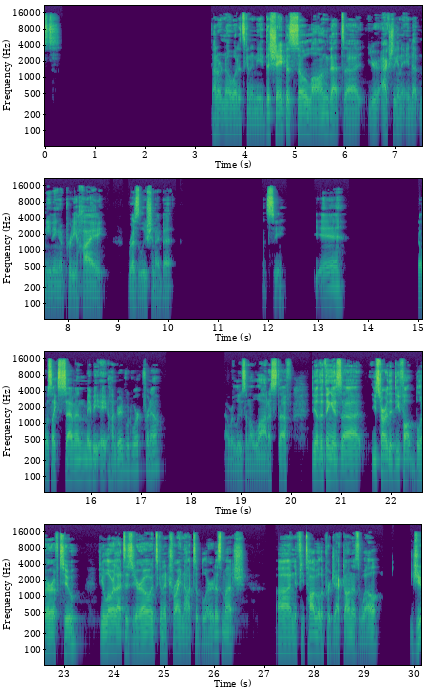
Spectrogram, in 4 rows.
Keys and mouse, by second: 11.0 right click, 17.5 right click.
